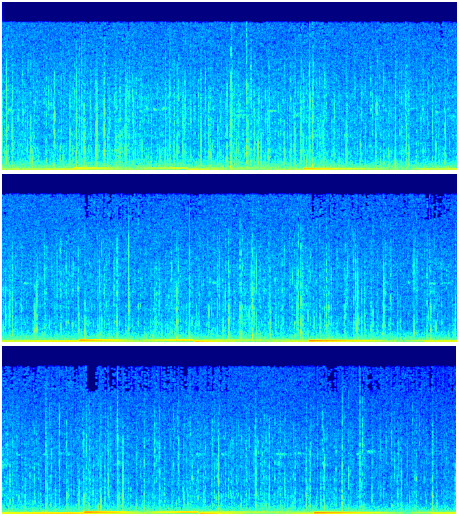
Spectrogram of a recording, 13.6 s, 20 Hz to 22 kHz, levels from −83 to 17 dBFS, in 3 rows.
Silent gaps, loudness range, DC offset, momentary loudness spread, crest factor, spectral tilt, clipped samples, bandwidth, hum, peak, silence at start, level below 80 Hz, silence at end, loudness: none; 5 LU; under 0.1%; 10 LU; 20 dB; -5 dB/octave; under 0.1%; over 20 kHz; none; -2 dBFS; 0 s; -42 dBFS; 0 s; -22 LUFS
